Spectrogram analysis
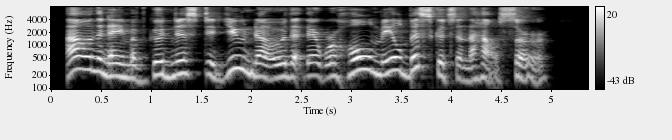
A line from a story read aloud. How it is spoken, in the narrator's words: exclaimed the station master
